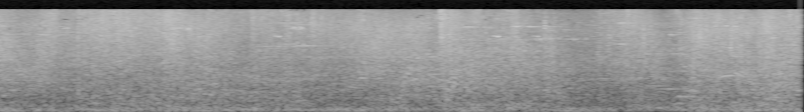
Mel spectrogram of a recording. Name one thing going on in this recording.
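Magic blasts and spell effects crackle and boom in a busy video game battle.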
